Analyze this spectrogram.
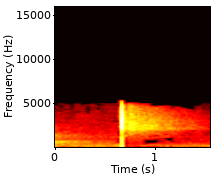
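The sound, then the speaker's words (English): Single sharp finger snap, a bright, dry click that rises abruptly above a quiet low hum and fades within a fraction of a second. “You'd be able to say, he snapped his fingers.”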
